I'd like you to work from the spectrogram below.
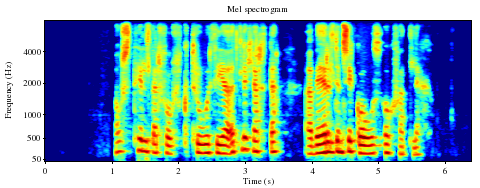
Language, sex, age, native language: Icelandic, female, 40-49, Icelandic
